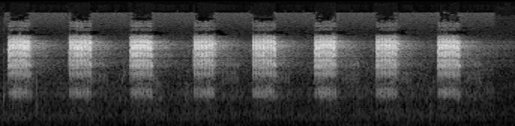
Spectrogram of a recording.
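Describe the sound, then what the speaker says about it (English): A corncrake calls in a loud rasping rhythm, eight evenly spaced harsh two-part crakes repeating close by with no other sound. "Do you know what kind of bird that is? Yes, I do know because you told me at rehearsal. It's a corncrake."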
